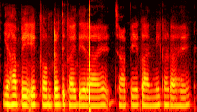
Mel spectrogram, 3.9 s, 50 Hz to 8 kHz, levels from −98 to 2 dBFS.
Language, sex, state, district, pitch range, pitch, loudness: Hindi, female, Uttar Pradesh, Lalitpur, 170-185 Hz, 180 Hz, -27 LUFS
